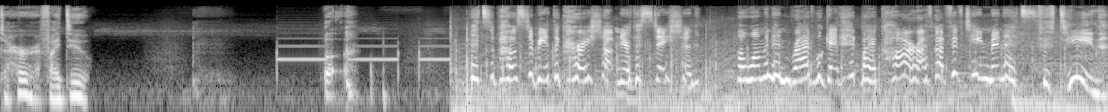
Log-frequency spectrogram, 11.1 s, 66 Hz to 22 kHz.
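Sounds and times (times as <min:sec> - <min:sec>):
electronic beep tone: 0:02.8 - 0:04.6.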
